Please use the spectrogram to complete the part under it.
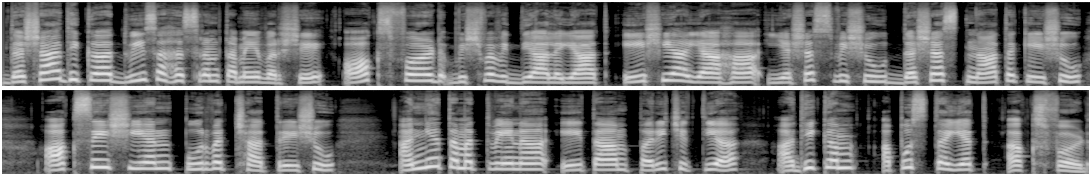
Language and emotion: Sanskrit, neutral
